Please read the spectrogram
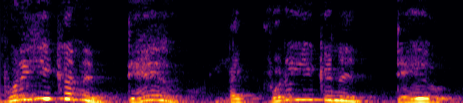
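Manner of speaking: high, mocking New York-ish voice; mimicked New York accent. Storyteller demonstrates her rival's accent, mock New York challenge. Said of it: "a, a accent".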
